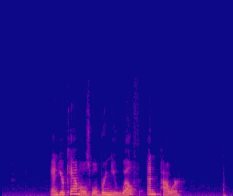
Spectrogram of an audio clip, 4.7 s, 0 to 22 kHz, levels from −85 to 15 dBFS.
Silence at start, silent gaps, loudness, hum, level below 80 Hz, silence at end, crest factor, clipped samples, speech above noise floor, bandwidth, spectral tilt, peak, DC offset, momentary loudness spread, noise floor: 1 s; none; -27 LUFS; none; -58 dBFS; 0.15 s; 16 dB; under 0.1%; 36 dB; 10 kHz; -7 dB/octave; -12 dBFS; under 0.1%; 9 LU; -62 dBFS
